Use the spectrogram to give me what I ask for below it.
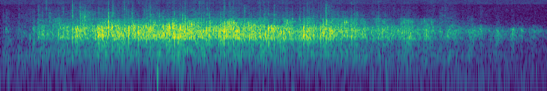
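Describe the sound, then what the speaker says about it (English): Applause from a seminar audience for two speakers after a talk about missiles in Oklahoma: a full, sustained round of many hands clapping, rising quickly, holding steady, then slowly fading out. "let's have one more round of applause for Mr. Dobbs and Mr. Brewer for excellent presentation"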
